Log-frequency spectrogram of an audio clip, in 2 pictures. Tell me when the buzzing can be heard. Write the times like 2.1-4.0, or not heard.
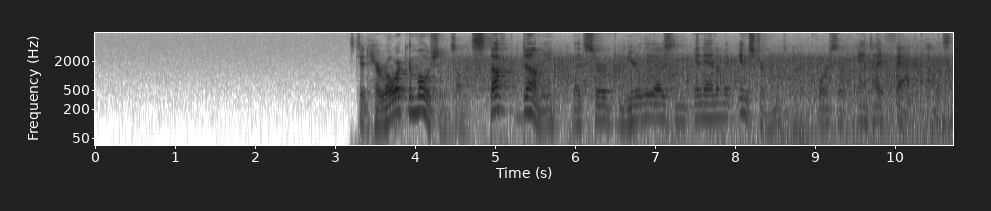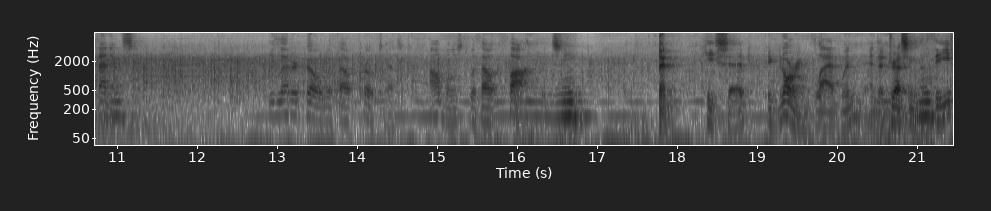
10.8-21.4.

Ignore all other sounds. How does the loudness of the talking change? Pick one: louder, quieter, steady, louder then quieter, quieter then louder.
quieter then louder.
